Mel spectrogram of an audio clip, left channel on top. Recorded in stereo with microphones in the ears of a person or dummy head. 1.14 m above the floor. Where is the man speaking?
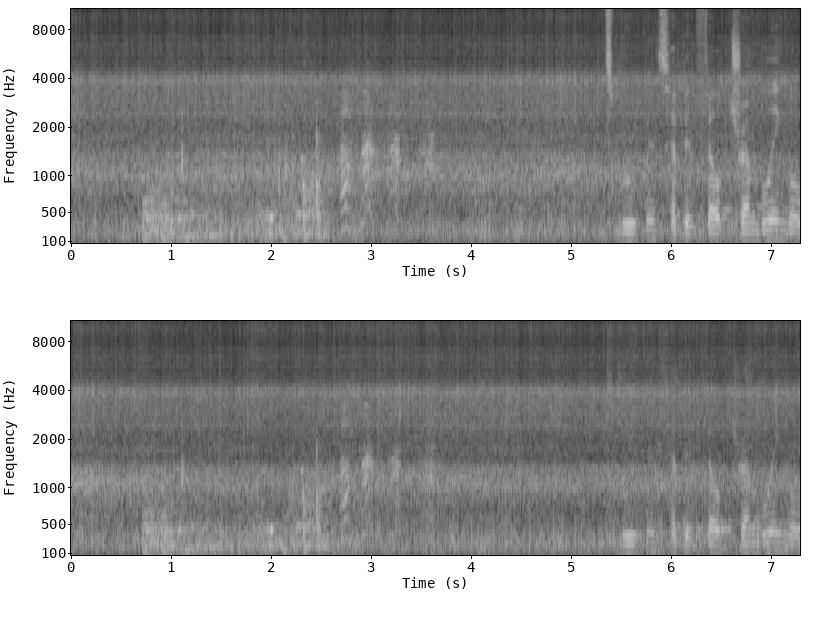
90° left, 2.0 m.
